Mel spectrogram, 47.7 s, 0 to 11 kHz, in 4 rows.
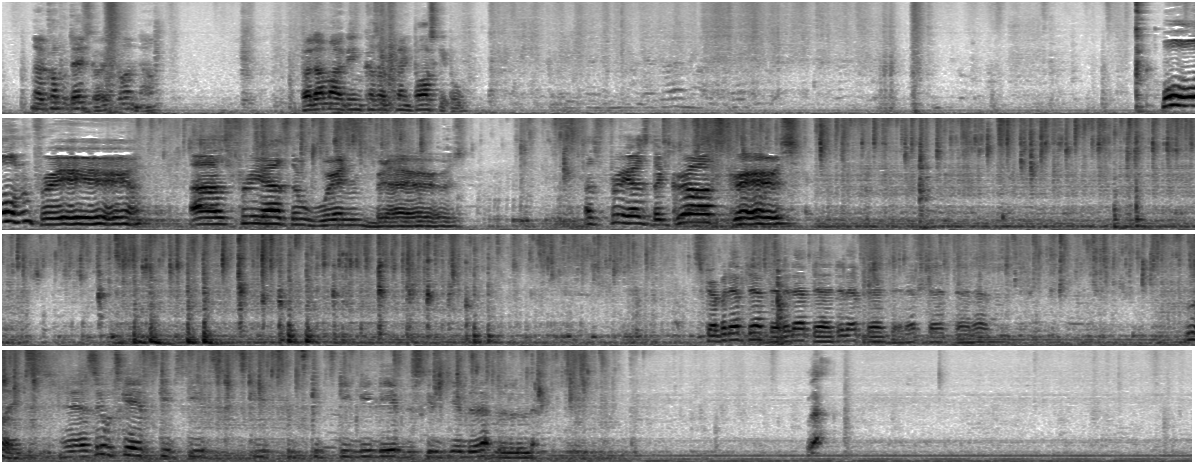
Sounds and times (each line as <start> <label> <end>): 11.6 singing 16.6
13.2 washing a kitchen utensil 42.0
17.8 singing 20.0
